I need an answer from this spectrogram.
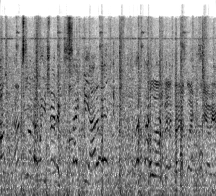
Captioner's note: laughs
